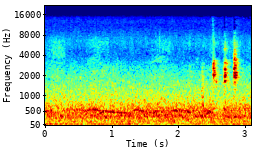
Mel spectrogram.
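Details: Black Crake, a bold wetland crake whose contact call is a nasal note repeated rapidly, gives three quick nasal notes in rapid succession near the end, over a steady low background rumble.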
